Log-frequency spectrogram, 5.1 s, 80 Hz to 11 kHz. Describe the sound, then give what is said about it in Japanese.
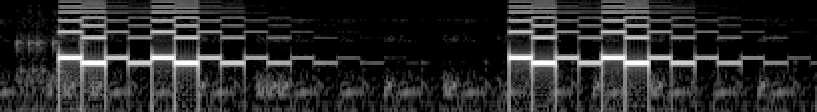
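Convenience store entrance chime: a bright electronic melody of quick ringing notes, heard twice with a short pause between the two plays. “ではここで1曲いきましょう。コンビニの入店音です。”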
